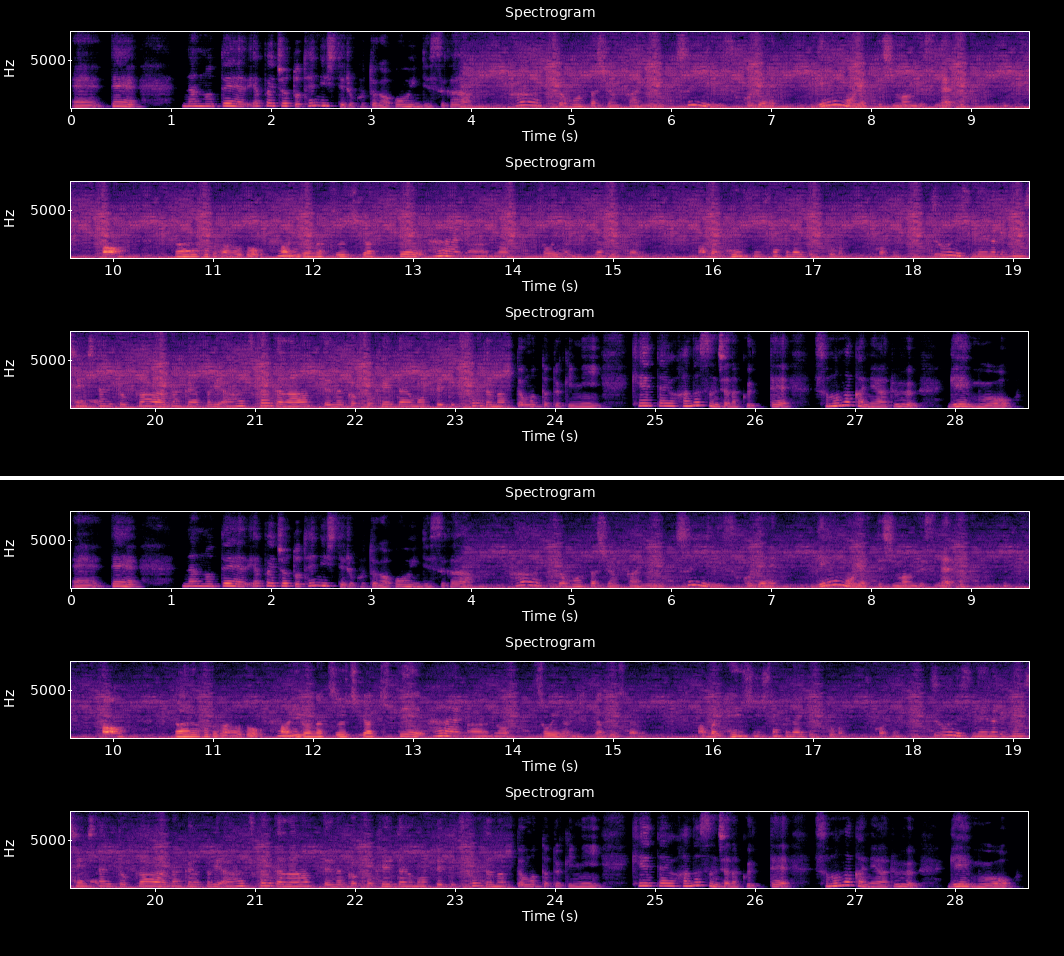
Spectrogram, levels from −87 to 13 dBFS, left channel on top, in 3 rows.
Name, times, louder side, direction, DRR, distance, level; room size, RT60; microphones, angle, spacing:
voice 1, 0.0-7.1 7.4-9.0 11.6-11.9 13.1-13.5 17.9-25.8 26.2-28.5, equal, 10° left, 0.8 m, -31 dB
sound 1, 3.9-23.6, left 5 dB, 80° left, 0.5 m, -35 dB
voice 2, 10.6-13.1 13.5-14.0 14.2-15.3 15.8-17.2 17.6-17.9 18.2-18.3 19.2-19.4, right 2 dB, 30° right, 0.5 m, -28 dB
2.6 x 2.6 x 2.4 m
head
